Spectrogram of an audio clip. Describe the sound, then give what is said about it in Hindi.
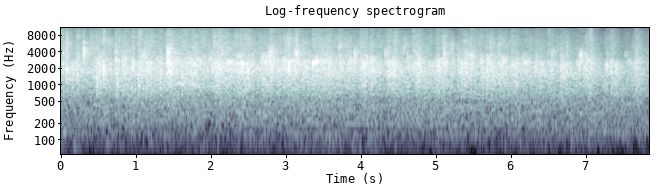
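Loud, sustained applause from a church audience: dense, steady clapping that fills the whole stretch without a break or fade. “I am यीशु के लिए जोरदार तालियां।”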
